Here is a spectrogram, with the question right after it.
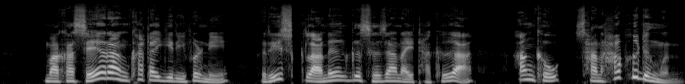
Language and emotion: Bodo, surprised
